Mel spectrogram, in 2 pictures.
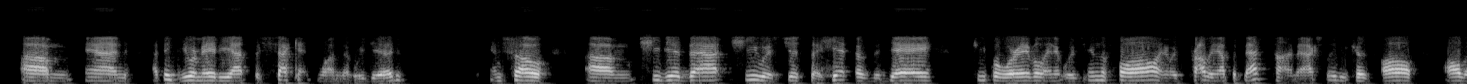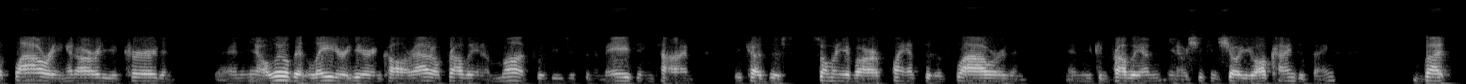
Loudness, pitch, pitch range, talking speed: -21 LUFS, 165 Hz, 150-185 Hz, 210 wpm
